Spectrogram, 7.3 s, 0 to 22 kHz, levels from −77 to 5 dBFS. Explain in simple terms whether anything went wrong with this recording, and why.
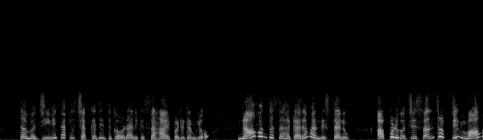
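Three short gaps come from lost AMR speech frames. Radio errors corrupted pieces of the call, so the phone's decoder guessed the missing sound by repeating the last good sound more quietly. At 0.97 to 1.05 s the speech drops to near silence briefly, about three frames' worth. At 3.03 to 3.09 s, just before "నా వంతు సహకారం అందిస్తాను", and at 5.97 to 6.05 s, just after "వంతు సహకారం అందిస్తాను అప్పుడు", there are brief dips.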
